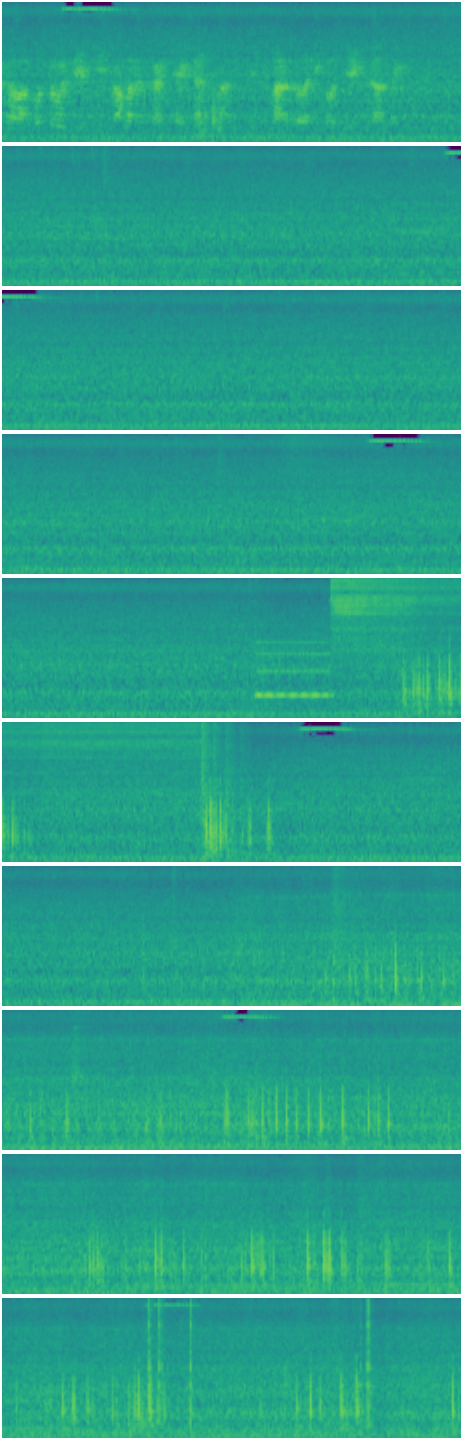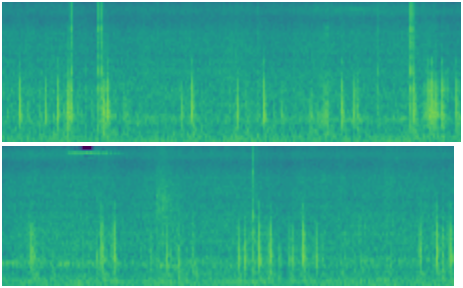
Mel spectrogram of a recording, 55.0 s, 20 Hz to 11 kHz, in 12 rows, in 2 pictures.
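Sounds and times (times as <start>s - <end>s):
diesel train engine idling: 0.0s - 55.0s
short tone: 20.8s - 22.1s
air hissing: 21.6s - 25.0s.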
